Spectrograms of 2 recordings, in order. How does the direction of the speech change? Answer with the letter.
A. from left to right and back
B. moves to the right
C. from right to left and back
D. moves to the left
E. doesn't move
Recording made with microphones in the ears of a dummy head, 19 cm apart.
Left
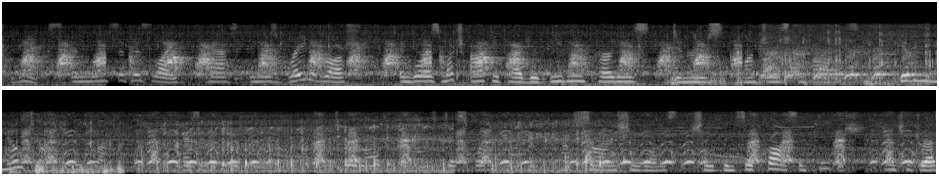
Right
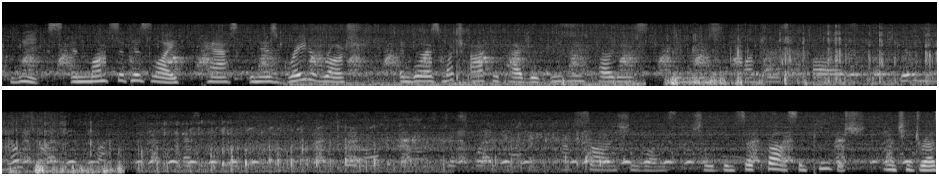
C.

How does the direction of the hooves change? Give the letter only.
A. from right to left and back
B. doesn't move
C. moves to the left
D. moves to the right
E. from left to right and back
C.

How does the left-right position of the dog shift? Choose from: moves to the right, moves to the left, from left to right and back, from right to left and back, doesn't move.
doesn't move.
